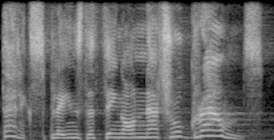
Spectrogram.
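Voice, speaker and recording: A man playing an earnest, anxious young gentleman in a radio drama, with old-fashioned politeness. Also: high-pitched, expressive, unhurried. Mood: convinced. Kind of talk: old-time radio horror drama acting. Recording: stage recording with faint hiss.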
